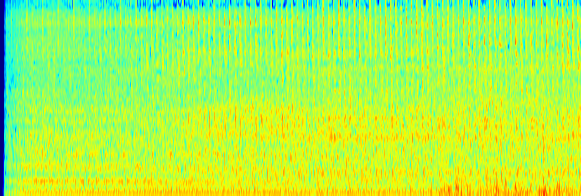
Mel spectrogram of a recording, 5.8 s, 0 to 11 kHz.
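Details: Audi A6 4G engine idling steadily with a faint loose irregular knock over the hum; abnormal engine noise, cause unclear.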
